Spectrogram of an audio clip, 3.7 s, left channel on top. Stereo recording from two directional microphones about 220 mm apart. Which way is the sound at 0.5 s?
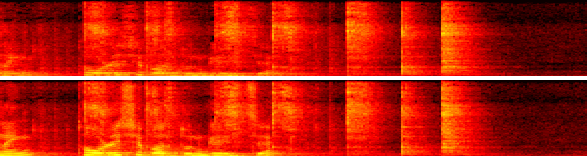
55° right (ahead or behind).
